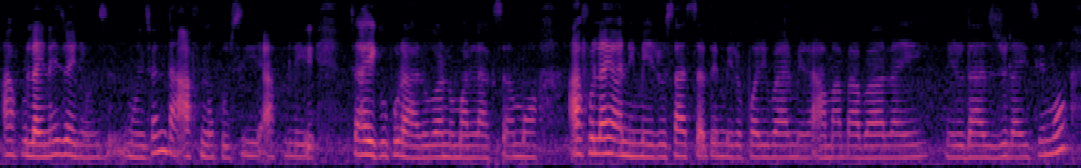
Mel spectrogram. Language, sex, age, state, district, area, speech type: Nepali, female, 18-30, West Bengal, Darjeeling, rural, spontaneous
